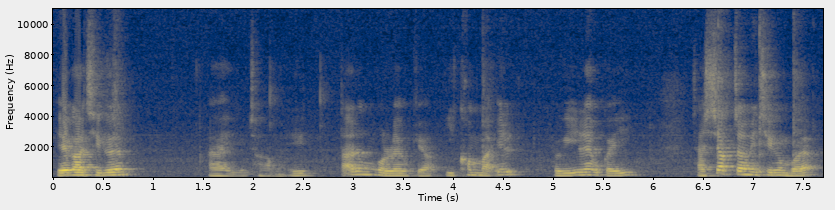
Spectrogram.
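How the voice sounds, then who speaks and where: At the board, a math teacher gives a recorded lecture, going over key points again and quizzing the students in a blend of polite and casual speech. The medium-pitched voice is a little mellow, at normal speed, in a roomy echo with faint background noise.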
